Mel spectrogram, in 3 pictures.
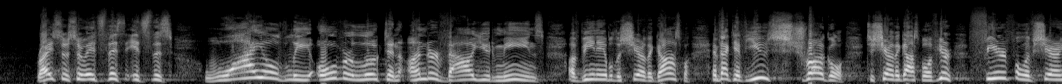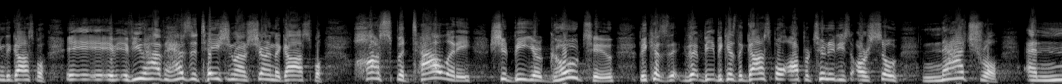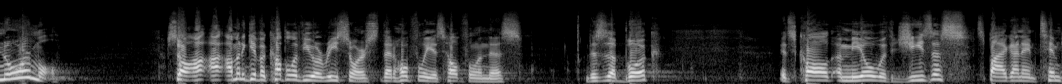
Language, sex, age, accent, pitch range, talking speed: English, male, 30-49, American, 175-235 Hz, 175 wpm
